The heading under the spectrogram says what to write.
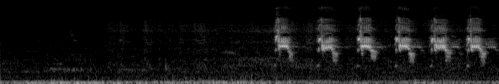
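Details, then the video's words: Common myna singing: after a quiet start with low background rumble, six harsh, squawky notes come in a steady series about every third of a second, each a rasping burst with a brighter whistled core. "Common Myna Bird Song | Common Myna Sound | Common Myna Call | Indian Mynah Sound | Myna Singing"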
